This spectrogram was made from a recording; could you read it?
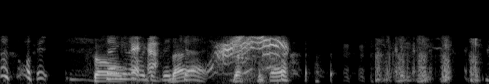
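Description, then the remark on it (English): A person loudly mimics a cat's caterwauling meow, a drawn-out, wavering yowl lasting a couple of seconds, with brief talking before and after. “Hanging out with that big cat.”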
